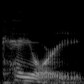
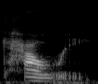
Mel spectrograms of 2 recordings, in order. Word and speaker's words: Kaori: It's almost like the structure of the name Naomi. It's got the same vowel combinations, which is my favorite thing about the name Naomi.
